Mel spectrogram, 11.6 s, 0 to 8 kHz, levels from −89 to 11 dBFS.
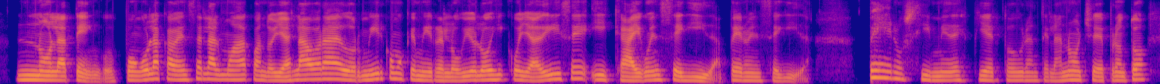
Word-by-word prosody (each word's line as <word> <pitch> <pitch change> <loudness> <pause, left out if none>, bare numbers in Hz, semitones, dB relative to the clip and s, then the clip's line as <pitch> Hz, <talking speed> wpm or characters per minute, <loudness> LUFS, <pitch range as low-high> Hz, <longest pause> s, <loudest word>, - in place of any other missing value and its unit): no 165 -1 +4
la 150 -1 +3
tengo, 115 -5 -1
pongo 160 +2 +2
la 200 +1 +3
cabeza 170 0 0
en - - -4
la 185 - +4
almohada 175 0 0
cuando 160 -5 -1
ya 140 0 +3
es - - -2
la 175 +1 +3
hora 195 +1 +3
de - - +2
dormir, 165 +5 +1
como 200 -1 -2
que 180 - -2
mi 155 -2 +1
reloj 135 -2 -1
biológico 165 +3 +1
ya 140 -4 +2
dice 190 +6 0
y, 170 -1 -2
caigo 140 -1 +2
enseguida, 145 -7 -1
pero 145 -3 -1
enseguida. 130 -4 -6 0.6
Pero, 235 -5 +2
sí 180 -3 -3
me 150 0 -1
despierto 150 -1 -4
durante 145 -1 -5
la 135 +1 -5
noche, 160 -1 -1
de 140 - 0
pronto, 150 +5 -2
155 Hz, 190 wpm, -20 LUFS, 145-175 Hz, 0.6 s, no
